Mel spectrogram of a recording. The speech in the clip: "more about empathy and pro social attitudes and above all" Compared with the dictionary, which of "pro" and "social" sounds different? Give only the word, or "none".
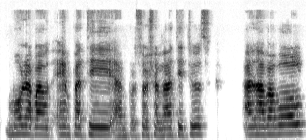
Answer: pro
